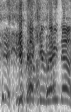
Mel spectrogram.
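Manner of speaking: terrified screech, very high and very loud. Retelling a frightened friend pulling him from the cockpit: imitating a scared friend shouting. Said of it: "he was so freaking scared".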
